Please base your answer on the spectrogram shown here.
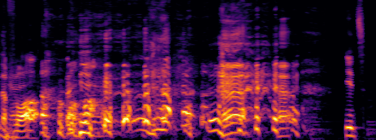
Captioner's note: laughing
